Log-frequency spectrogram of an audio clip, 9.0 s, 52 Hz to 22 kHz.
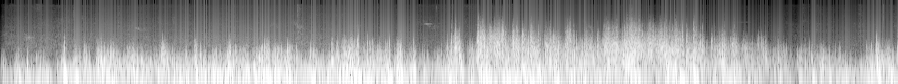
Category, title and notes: Soundscapes > Nature
Wind sound pp42018scn09
This was recorded outside.
Sounds, Day, Windy, Natural, Nature, Relax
